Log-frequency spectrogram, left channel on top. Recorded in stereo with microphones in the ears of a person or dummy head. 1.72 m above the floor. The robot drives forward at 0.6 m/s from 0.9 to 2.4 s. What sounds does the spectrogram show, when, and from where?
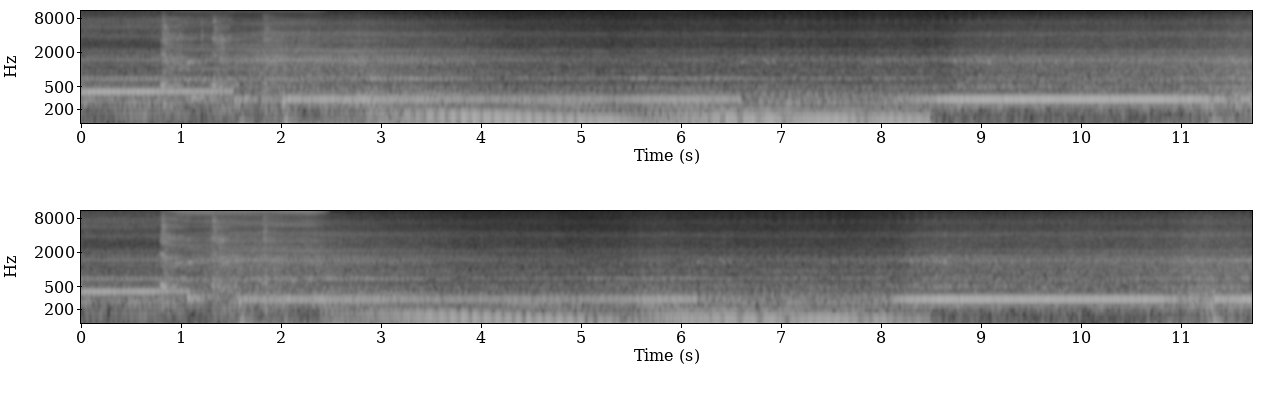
0.8 s a cough: 80° right, 9 m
